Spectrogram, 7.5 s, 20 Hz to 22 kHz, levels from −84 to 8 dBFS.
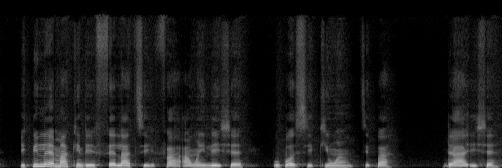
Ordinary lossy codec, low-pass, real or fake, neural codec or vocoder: none; none; fake; autoencoder, 48 kHz, 128 numbers a frame, DAC-VAE, trained on Japanese speech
